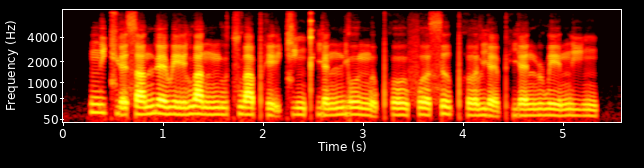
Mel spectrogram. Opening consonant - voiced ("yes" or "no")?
yes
